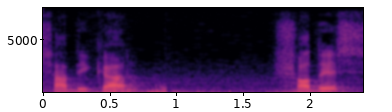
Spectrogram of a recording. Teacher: পদের আদ্য ব্যঞ্জন বর্ণে ব ফলা সংযুক্ত হলে সাধারণত সে ব ফলার কোনো উচ্চারণ হয় না, তবে আদি বর্ণটির উচ্চারণে সামান্য ঝোঁক বা শ্বাসাঘাত পরে থাকে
